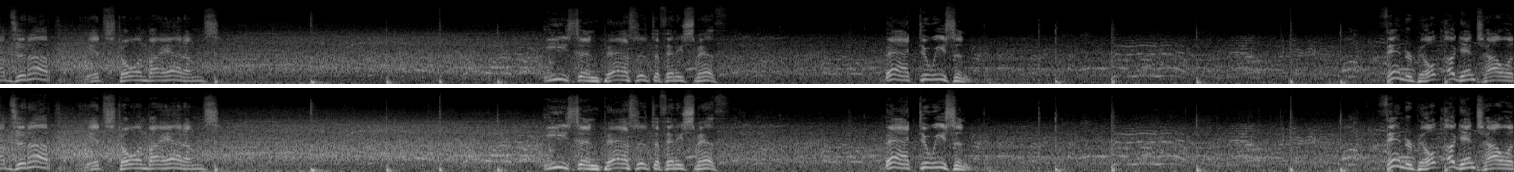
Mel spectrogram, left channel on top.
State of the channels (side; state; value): left; quieter; 6.0 dB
